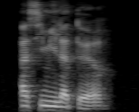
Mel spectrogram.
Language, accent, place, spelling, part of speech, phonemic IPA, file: French, France, Lyon, assimilateur, adjective, /a.si.mi.la.tœʁ/, LL-Q150 (fra)-assimilateur.wav
- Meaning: assimilative, assimilatory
